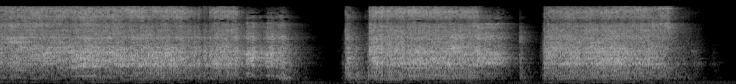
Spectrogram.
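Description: Cordless impact wrench hammering, undoing the upper control arm shaft bolts on a Holden HQ front chassis. Three long runs with two brief stabs of the trigger between them, the last run stopping shortly before the end.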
